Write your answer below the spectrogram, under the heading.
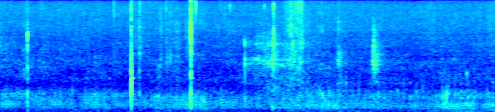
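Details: British Shorthair kitten trying to get milk from a Siamese male cat, indoors; steady, soft low rumbling purr running throughout, with a few sharp clicks and faint rustling over it.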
